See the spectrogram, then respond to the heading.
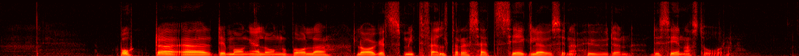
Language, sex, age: Swedish, male, 24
